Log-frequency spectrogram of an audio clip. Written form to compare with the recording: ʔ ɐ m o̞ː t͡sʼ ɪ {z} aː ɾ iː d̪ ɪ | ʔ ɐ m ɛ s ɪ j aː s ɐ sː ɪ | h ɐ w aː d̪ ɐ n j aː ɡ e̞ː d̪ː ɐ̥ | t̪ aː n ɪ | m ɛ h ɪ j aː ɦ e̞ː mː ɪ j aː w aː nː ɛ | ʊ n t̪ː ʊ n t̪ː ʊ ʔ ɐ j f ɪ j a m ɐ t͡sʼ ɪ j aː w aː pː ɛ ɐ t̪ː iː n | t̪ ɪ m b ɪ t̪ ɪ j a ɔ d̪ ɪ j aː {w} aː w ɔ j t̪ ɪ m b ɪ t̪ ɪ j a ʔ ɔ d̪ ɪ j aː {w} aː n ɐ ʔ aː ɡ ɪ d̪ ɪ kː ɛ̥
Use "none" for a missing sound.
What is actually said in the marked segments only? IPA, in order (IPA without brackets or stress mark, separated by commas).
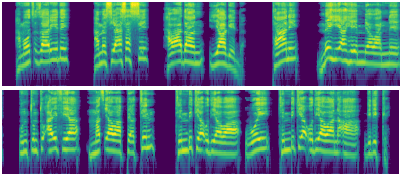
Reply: z, w, w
